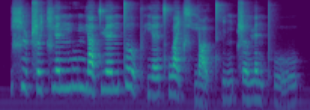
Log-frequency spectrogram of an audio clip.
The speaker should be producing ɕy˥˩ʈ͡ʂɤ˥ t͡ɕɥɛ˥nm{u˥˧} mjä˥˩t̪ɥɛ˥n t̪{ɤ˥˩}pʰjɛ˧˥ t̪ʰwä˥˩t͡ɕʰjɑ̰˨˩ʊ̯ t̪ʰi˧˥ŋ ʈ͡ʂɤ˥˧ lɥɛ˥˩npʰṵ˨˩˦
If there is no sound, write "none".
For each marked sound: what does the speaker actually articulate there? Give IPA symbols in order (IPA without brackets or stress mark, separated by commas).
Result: u˥, ɤ˥˩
